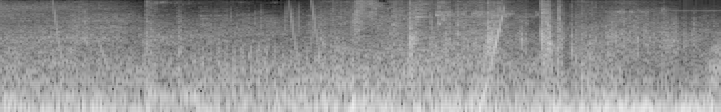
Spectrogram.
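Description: Heavy booming blasts in a video game, a dense continuous roar of deep rumbling explosions with crackling bursts layered on top, loud and sustained for the whole stretch.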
